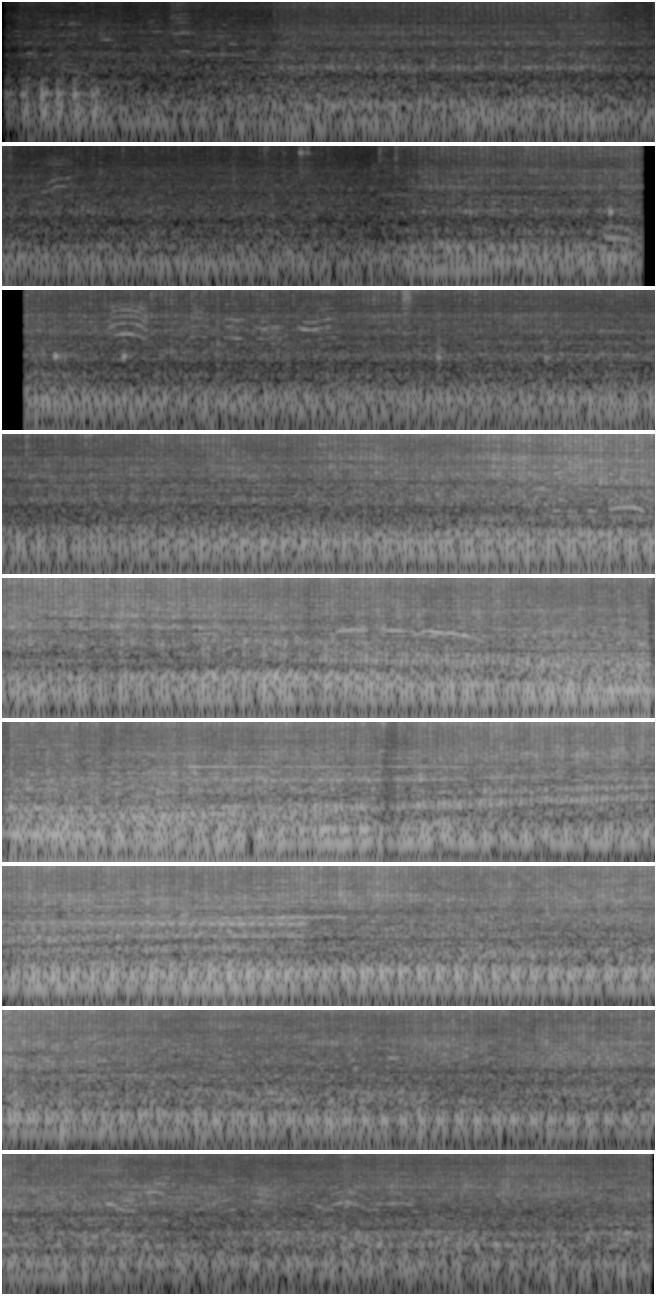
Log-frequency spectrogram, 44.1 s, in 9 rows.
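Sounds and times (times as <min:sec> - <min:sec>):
locomotive engine drone: 0:00.1 - 0:44.0
train wheels rolling on rails: 0:12.3 - 0:44.0.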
